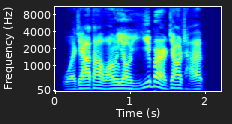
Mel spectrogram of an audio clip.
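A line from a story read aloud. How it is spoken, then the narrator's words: Angry voice. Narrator (Chinese): 怒声说道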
